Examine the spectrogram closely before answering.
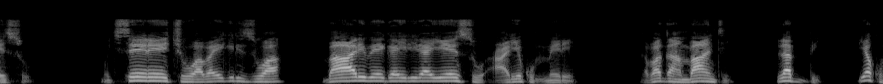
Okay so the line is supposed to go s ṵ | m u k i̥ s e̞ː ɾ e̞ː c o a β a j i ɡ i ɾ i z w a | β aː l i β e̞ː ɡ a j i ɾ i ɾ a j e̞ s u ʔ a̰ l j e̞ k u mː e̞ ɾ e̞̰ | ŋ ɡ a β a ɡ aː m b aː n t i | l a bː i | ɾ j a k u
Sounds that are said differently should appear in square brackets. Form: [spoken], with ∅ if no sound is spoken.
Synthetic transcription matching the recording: s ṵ | m u [c] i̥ s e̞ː ɾ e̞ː c o a β a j i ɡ i ɾ i z w a | β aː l i β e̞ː ɡ a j i ɾ i ɾ a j e̞ s u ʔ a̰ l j e̞ k u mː e̞ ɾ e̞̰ | ŋ ɡ a β a ɡ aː m b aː n t i | l a bː i | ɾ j a k u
